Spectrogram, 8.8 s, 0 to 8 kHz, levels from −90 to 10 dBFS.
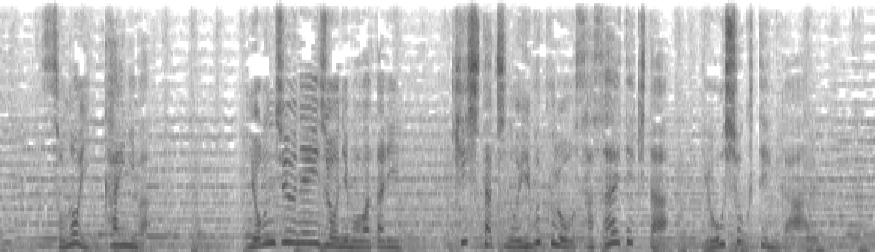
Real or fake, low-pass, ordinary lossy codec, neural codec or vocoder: real; none; none; none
